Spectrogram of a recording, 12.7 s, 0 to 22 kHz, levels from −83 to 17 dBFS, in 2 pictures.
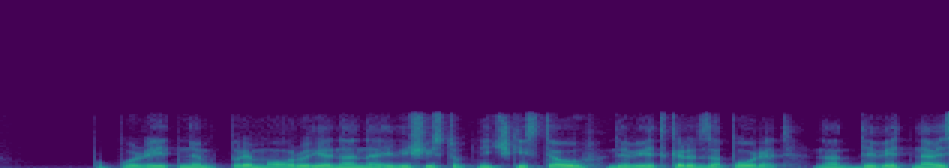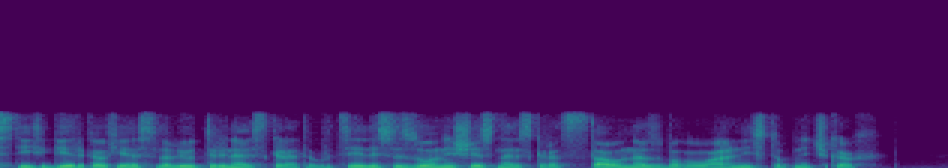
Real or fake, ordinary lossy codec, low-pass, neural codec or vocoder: fake; none; 7.2 kHz; codec, 16 kHz, 0.8 kbps, ZipCodec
